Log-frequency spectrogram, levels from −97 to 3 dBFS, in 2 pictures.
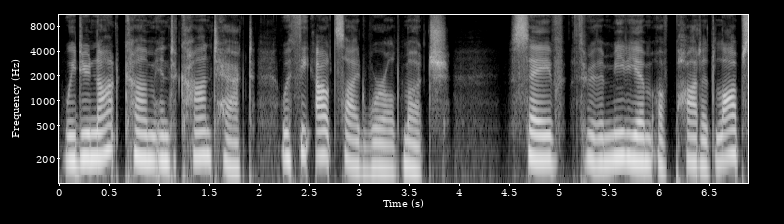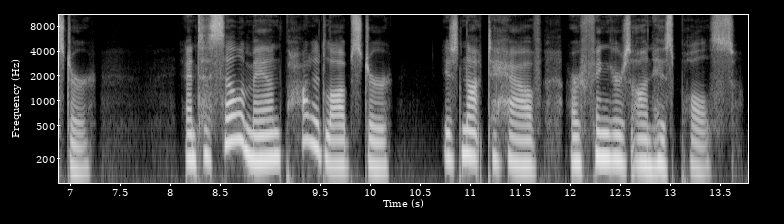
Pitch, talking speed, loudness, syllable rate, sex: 190 Hz, 150 wpm, -19 LUFS, 4.0 syllables/s, female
